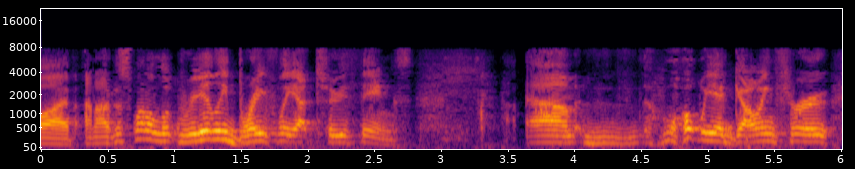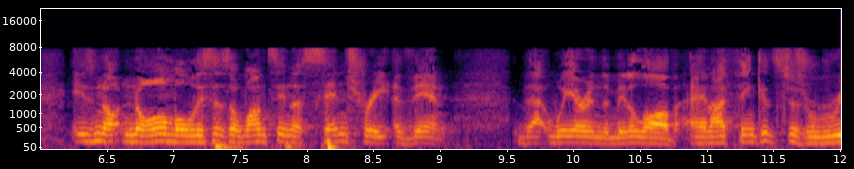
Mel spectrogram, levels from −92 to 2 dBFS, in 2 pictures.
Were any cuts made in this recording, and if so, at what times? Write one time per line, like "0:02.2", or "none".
0:03.5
